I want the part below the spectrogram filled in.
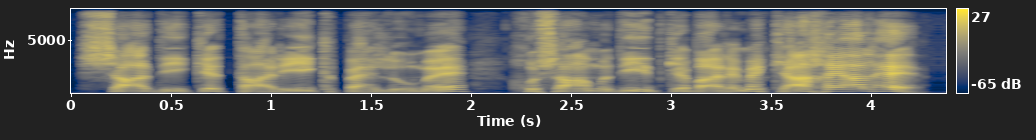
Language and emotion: Urdu, disgusted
